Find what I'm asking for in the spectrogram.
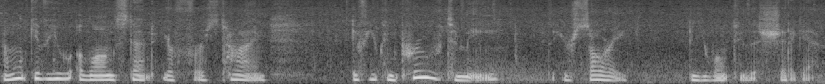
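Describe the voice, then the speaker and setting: Slow-spoken possessive yandere woman, acted by a woman, noisy recording. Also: lowish voice. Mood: cold menace. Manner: slow, soft and breathy, coaxing with pet names. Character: possessive yandere captor woman, tender then menacing. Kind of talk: ASMR roleplay.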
